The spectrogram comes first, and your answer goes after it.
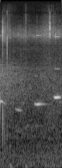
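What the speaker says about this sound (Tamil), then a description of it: "யாரா அது விசில் அடிக்கிறது?" A person whistles a few short, thin notes while a mobile game plays, faint and brief with low background rumble and no speech.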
